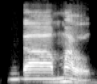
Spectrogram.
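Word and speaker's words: גמל: apa yaah terus ada Gmail dikasih kamat mem dikasih kamat ditambah lamet ya jadi bacanya Gamal ya gal ya gal jadi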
